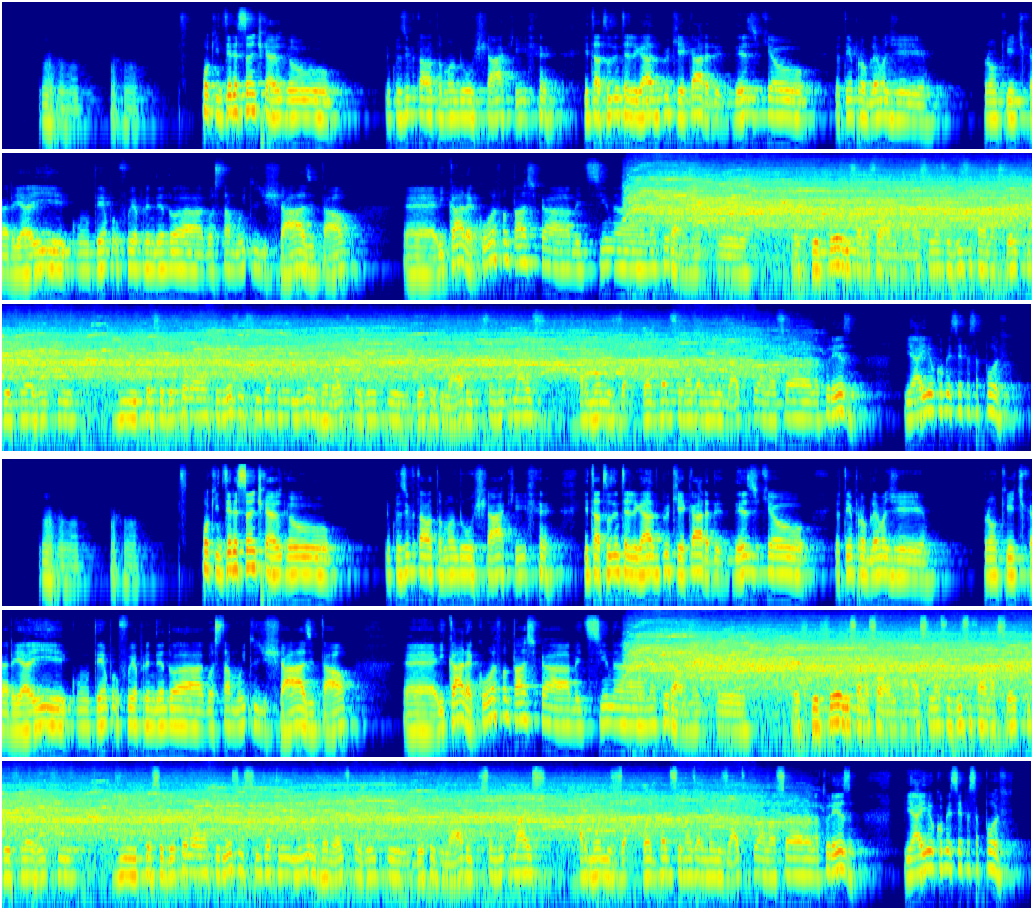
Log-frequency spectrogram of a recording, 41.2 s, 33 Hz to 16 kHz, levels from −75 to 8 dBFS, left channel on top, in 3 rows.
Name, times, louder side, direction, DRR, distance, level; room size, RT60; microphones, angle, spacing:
voice 1, 0.5-1.0 1.4-1.8 2.7-4.4 5.1-7.3 7.8-10.7 11.1-12.4 13.1-18.3 19.1-23.7 24.3-28.4 28.9-34.7 35.2-38.8 39.5-40.8, right 2 dB, 35° right, 11 dB, 0.7 m, -23 dB
sound 1, 22.0-38.3, equal, 5° left, 2.1 m, -19 dB
14.5 x 5.0 x 8.3 m, 0.74 s
head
